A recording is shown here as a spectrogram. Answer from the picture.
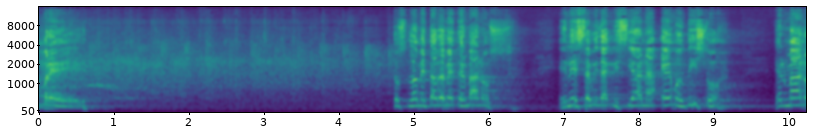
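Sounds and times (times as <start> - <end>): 
audience applauding: 0.0 - 5.5
speech: 4.7 - 10.2.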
